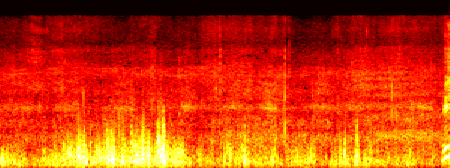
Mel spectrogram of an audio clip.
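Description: Small waves washing onto a pebble shore with an irregular rattling hiss, swelling a second or two in and then easing, with wind rumbling on the microphone.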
